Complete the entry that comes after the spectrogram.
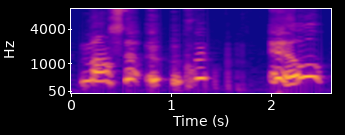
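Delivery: high, weepy elf voice rising to a wail; a drunk elf breaking into tears; Winky crying over her ill master; trembling elf cry. A narrator's reading. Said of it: "Her bottom lip began to tremble".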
